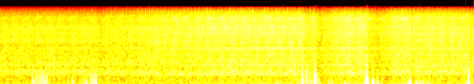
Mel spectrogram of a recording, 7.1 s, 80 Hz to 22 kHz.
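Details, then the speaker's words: Audi TT Mk1 3.2 V6 at idle during a timing chain check: steady low idle with only light occasional ticks and no chain rattle or slap, described as really smooth; timing chains sound healthy. "लेकिन उम यह वास्तव में चिकना लगता है, हालांकि"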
